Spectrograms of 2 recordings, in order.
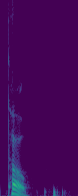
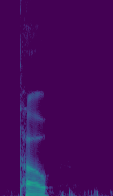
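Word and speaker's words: togha: Another one is OGH or OGHA, which is pronounced, in Munster at least, O. So you get words like toe, or in other dialects, toe, which means great.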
